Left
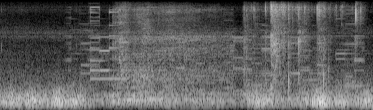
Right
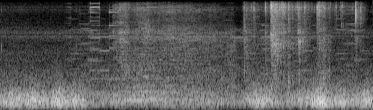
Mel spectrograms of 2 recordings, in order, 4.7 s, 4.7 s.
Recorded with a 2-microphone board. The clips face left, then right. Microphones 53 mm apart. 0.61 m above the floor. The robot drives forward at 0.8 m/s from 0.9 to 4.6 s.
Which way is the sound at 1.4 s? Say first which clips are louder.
Left 1 dB; 60° left (ahead or behind).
